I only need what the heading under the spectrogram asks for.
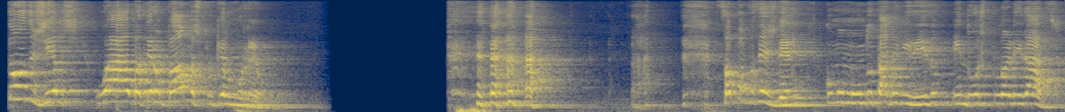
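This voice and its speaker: In an echoey room, a man with a European Portuguese accent hosts a spiritual video, giving a rambling, repetitive informal talk where he restarts sentences and ridicules people's excuses. His voice is high and a bit bright.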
